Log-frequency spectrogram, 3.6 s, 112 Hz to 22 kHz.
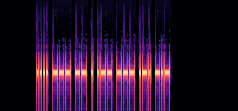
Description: Morse code, heard as a keyed tone, about 50 wpm, 700 Hz. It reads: HOMEWORK
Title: Top 1501-1750 Words 50wpm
